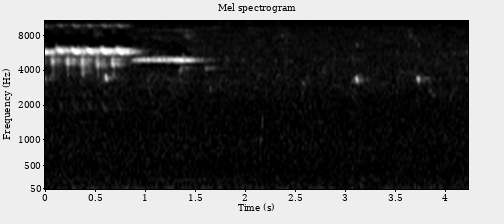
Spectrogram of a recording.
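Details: Common kingfisher in Poland's Niepołomice Forest, July 2020: a piercing high whistle held for about a second and a half, ending abruptly, followed by quiet with two faint distant pips.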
